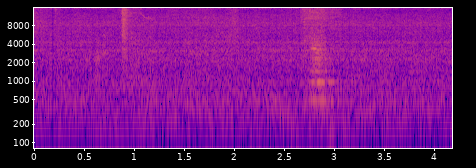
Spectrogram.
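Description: Steady low background hum of room noise, with one brief, faint pitched tone about three seconds in.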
